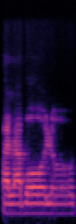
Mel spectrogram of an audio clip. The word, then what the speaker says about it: pallavolo: Ah, entonces, palábolo, así se Pallavolo. pronuncia.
